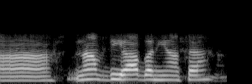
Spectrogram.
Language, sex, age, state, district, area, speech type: Maithili, female, 45-60, Bihar, Araria, rural, conversation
